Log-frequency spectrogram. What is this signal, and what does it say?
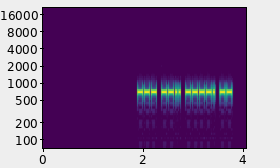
Morse code, heard as a keyed tone, about 36 wpm, 700 Hz. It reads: OZ9M
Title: DXCC-100 Call Signs - 4 Characters - 35wpm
